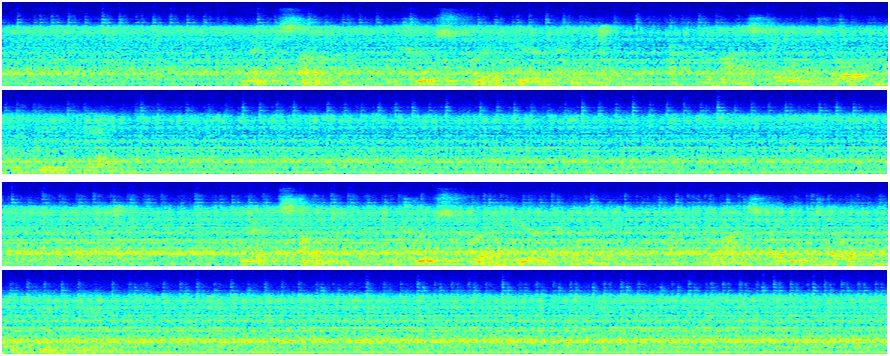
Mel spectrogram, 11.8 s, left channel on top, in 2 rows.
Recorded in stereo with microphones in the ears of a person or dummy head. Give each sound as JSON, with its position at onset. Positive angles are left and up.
{"t": 1.6, "sound": "a man speaking", "side_deg": -5, "distance_m": 6.5}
